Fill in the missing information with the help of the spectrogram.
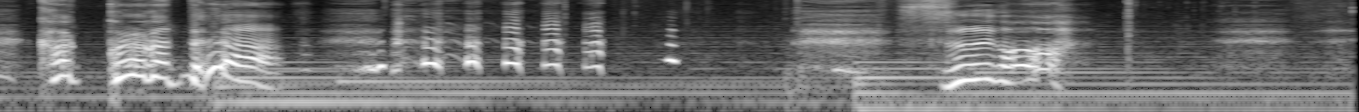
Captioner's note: laughs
